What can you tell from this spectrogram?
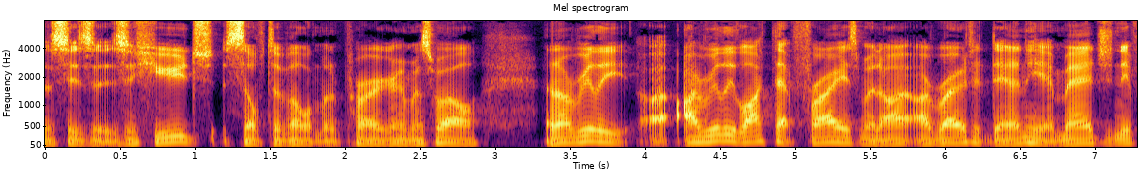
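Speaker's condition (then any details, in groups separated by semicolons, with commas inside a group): No condition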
